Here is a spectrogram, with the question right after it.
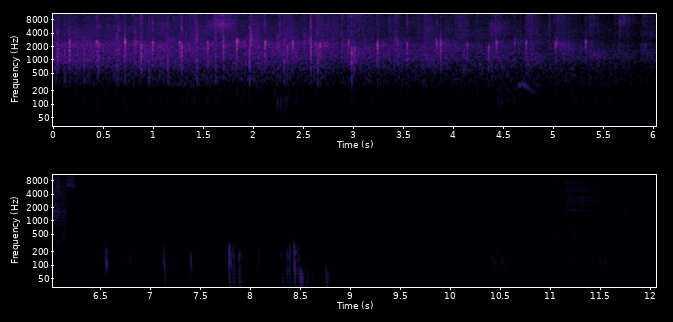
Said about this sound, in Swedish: Nu, ja, en applåd till våra skådisar.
